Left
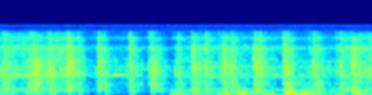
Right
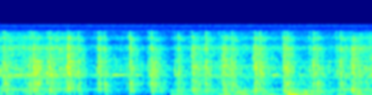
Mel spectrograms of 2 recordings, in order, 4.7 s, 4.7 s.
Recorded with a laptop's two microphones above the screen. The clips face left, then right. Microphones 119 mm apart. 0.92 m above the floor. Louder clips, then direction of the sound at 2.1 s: Even; 60° left (ahead or behind).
